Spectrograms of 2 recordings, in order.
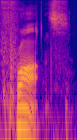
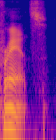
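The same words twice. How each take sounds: First: It is said with a French pronunciation. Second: It is said with an American pronunciation. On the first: This is how the other person's people say it. "you guys say France" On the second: This is how the speaker's own people say it. "We say"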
